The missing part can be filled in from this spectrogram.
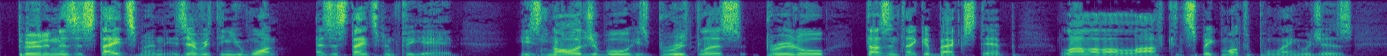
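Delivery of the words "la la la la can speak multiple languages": normal talking voice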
